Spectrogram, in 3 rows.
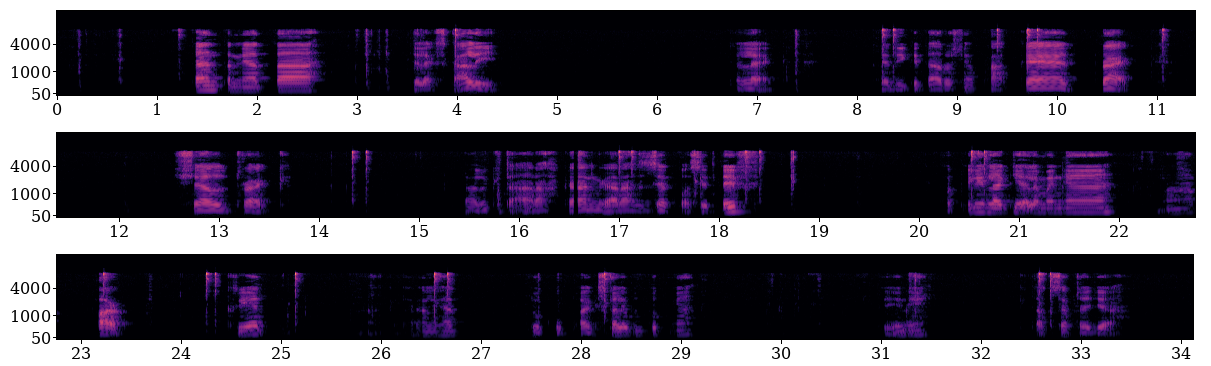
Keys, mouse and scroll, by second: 1.1-3.0 shift+drag, 3.9-7.3 shift+middle drag, 8.1 click, 9.2 click, 9.6 click, 10.9 click, 14.3 click, 16.5 1, 16.9 click, 18.2 click, 20.4 click, 22.1 click, 22.1 right click, 23.0 click, 23.0 right click, 24.2 click, 24.2 right click, 25.1 shift+click, 25.1 shift+right click, 26.4 click, 26.4 right click, 28.2-29.8 shift+drag, 28.2 shift+right click, 30.2-31.2 shift+drag, 32.5 click.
